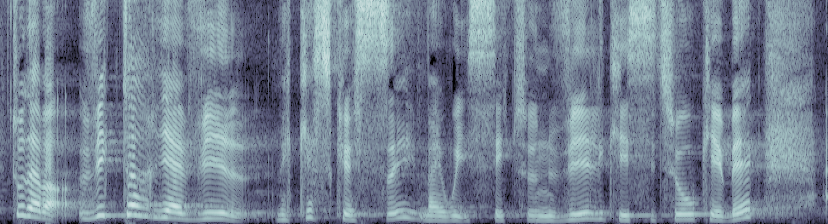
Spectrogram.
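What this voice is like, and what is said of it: Québécois French accent. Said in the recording (French): “mon accent québécois”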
